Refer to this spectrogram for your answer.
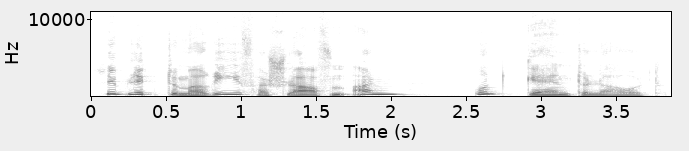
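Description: A woman narrating a spooky children's storybook in a dramatic, expressive reading. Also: extremely low pitch, takes it slowly, vocal fry, husky.

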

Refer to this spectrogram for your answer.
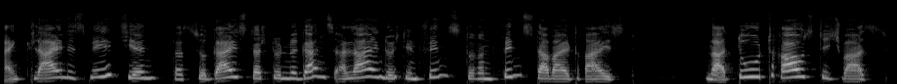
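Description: A woman voicing a sleepy woman in a nightcap who croaks in a high voice. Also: big pitch swings, slow, heavily acted. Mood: mocking.

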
